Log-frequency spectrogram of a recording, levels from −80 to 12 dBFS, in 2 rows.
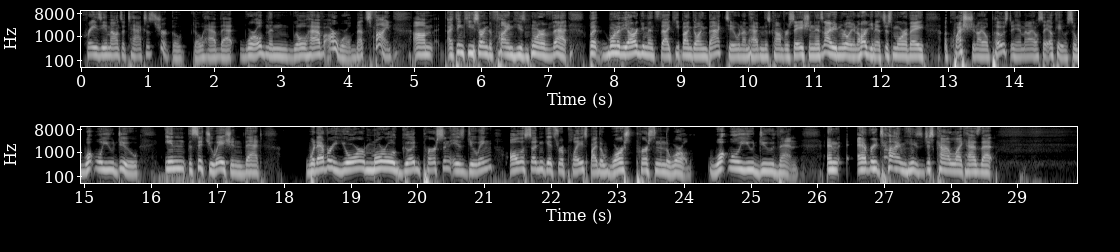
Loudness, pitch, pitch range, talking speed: -20 LUFS, 165 Hz, 150-190 Hz, 225 wpm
